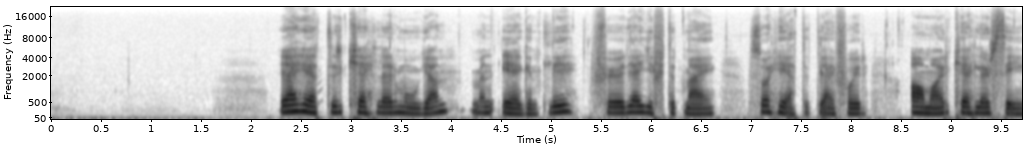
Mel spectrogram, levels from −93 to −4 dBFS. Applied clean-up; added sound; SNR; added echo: none; none; none; none.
